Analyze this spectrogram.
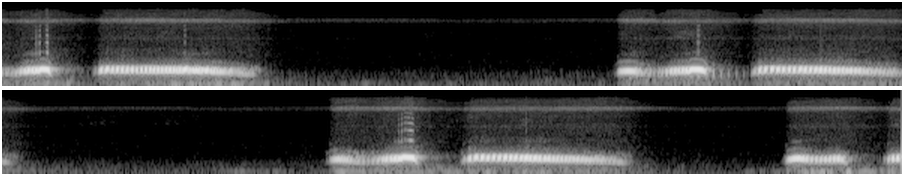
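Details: Decoy spotted dove singing strongly ('gacor') to draw wild spotted doves down: mellow coos in phrases of two short stuttered notes followed by one drawn-out note, phrases recurring roughly every two seconds, background quiet.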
